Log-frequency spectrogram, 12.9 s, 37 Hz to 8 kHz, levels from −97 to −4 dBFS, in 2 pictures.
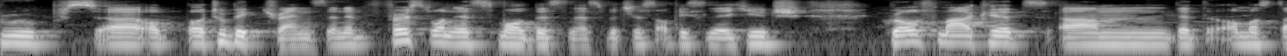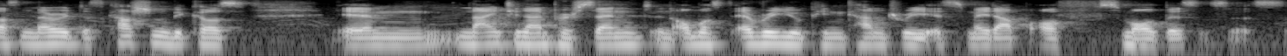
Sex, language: male, English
